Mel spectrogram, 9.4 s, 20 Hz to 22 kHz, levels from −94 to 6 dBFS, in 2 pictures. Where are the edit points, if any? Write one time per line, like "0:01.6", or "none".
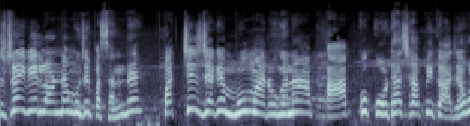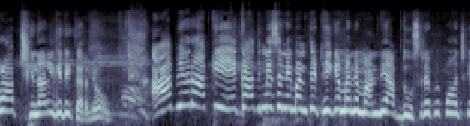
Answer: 0:01.5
